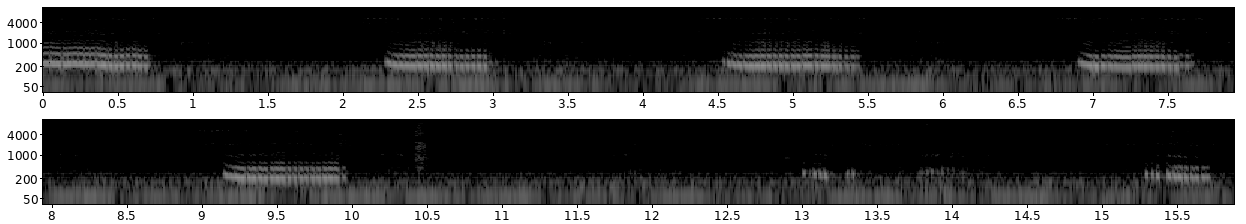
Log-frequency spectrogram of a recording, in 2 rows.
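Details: Sleeping cat snoring or purring: rhythmic, low, buzzing snore sounds on each breath, about 26 a minute.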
